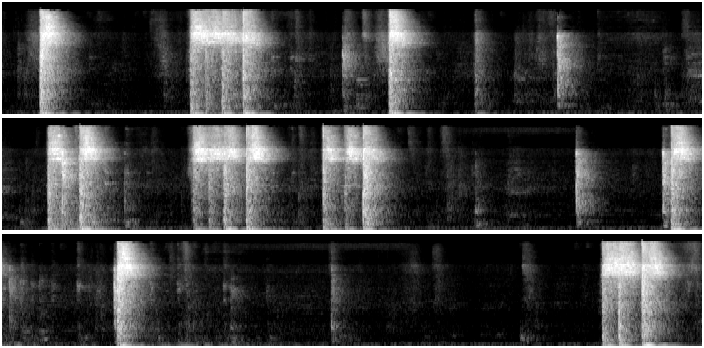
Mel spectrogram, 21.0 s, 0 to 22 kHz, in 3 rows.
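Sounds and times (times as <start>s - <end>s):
punches thudding on a bag: 1.9s - 2.8s, 7.5s - 8.3s, 15.1s - 15.6s.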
